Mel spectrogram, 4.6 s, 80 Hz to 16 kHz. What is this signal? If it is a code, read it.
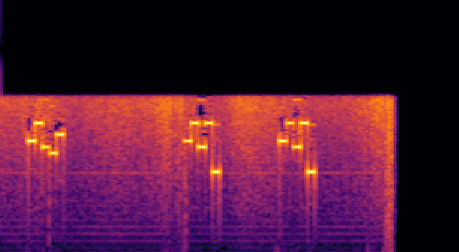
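Five-tone selective call (ZVEI), heard as quick runs of five tones, tones of about 70 ms. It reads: 88769 88773 88773
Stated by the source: ZVEI five-tone call received on an SDR.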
